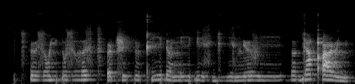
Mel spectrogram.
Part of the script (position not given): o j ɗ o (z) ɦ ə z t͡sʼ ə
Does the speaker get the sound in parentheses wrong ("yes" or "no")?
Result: no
